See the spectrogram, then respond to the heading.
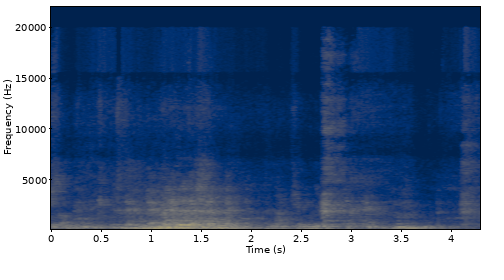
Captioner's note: audience laughing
